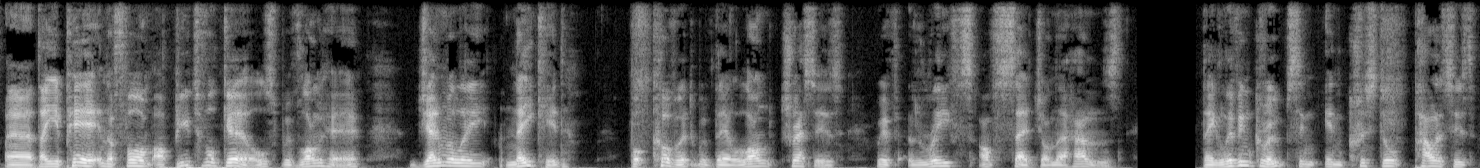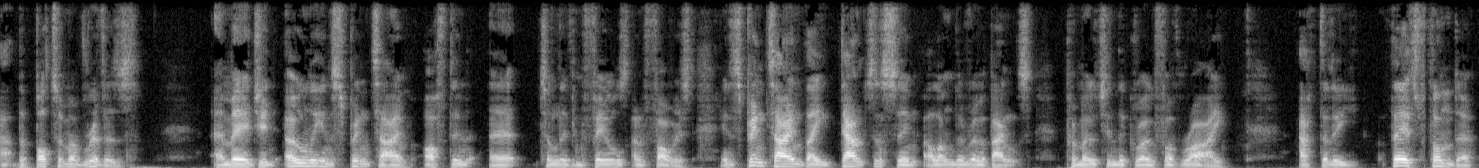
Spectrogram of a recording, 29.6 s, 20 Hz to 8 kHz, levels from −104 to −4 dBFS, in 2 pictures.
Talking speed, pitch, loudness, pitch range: 145 wpm, 105 Hz, -21 LUFS, 95-130 Hz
